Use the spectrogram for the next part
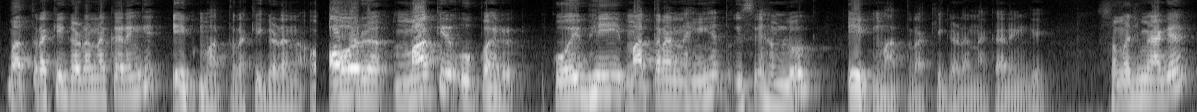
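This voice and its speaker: A male teacher leads a classroom-style lesson, asking the class questions and then answering them himself. His voice sits a bit high and swings up and down a great deal. Every few sentences he stops to check that the students are following. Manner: keeps checking whether students have understood. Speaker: Hindi grammar teacher.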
